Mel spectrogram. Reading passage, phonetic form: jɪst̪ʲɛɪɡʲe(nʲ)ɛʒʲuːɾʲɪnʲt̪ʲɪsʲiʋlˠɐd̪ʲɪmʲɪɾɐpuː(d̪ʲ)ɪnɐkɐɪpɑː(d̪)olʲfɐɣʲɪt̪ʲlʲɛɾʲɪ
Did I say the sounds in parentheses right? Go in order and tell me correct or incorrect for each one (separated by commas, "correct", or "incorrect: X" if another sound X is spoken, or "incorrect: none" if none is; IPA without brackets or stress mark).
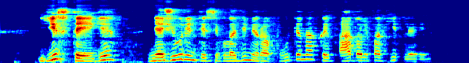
correct, incorrect: t̪ʲ, correct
